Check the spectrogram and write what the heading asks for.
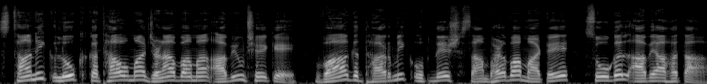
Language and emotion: Gujarati, neutral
